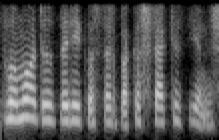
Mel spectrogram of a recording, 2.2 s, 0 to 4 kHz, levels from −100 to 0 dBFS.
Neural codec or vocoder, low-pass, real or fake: codec, 24 kHz, 0.5 kbps, DualCodec; 3.6 kHz; fake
